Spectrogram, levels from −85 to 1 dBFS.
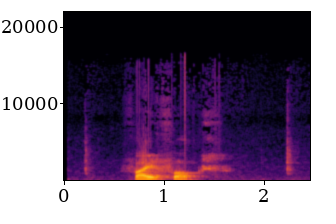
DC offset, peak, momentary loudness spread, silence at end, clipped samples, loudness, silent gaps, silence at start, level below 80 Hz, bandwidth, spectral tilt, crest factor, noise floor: under 0.1%; -2 dBFS; 23 LU; 0.2 s; under 0.1%; -17 LUFS; none; 0.2 s; -56 dBFS; 16.5 kHz; -5.5 dB/octave; 20 dB; -54 dBFS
